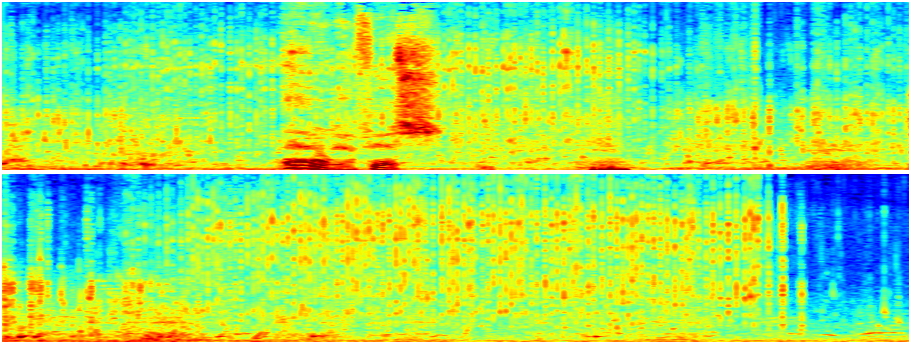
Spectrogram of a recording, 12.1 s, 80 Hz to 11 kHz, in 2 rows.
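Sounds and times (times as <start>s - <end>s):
small water splashes: 0.0s - 12.0s.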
